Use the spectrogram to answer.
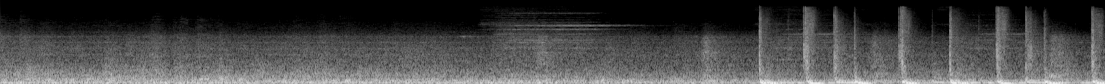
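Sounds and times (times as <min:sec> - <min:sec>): freight train wheels rumbling: 0:00.0 - 0:11.0
high wheel squeal: 0:04.6 - 0:06.6.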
